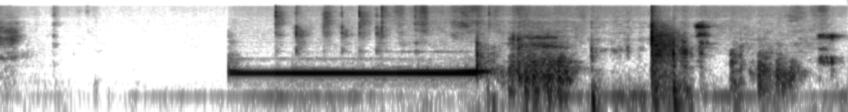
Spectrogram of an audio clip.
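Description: A single steady electronic ringback tone sounds for about two seconds over a quiet line as a show host phones back a listener who texted in, then cuts off into clattering, rustling handset noises.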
